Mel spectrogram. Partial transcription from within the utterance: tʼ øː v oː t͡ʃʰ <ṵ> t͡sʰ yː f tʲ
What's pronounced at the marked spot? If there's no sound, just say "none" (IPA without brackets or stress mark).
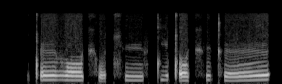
ṵ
